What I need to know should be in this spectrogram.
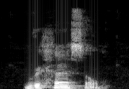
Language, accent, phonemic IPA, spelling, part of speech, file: English, Southern England, /ɹɪˈhɜːsl̩/, rehearsal, noun, LL-Q1860 (eng)-rehearsal.wav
